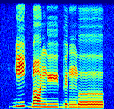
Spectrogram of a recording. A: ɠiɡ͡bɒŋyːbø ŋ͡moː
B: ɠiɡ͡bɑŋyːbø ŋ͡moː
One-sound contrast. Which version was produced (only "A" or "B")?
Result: B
